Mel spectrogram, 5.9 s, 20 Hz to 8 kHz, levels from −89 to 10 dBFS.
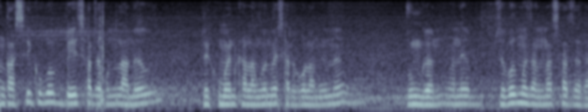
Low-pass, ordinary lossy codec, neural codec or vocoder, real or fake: none; none; none; real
